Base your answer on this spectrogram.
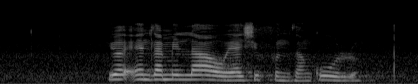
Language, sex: Tsonga, female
